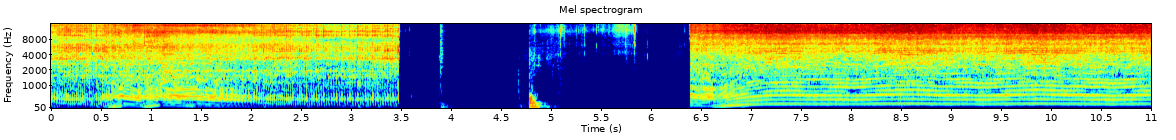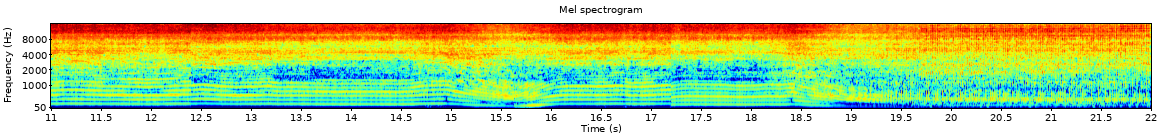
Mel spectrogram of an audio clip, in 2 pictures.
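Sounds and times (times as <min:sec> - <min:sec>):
chainsaw cutting wood: 0:00.0 - 0:03.6, 0:06.4 - 0:22.0.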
